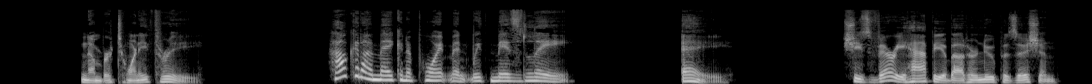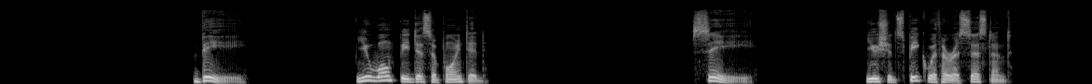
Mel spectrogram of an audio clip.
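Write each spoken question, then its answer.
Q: How can I make an appointment with Ms. Lee?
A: C: You should speak with her assistant.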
